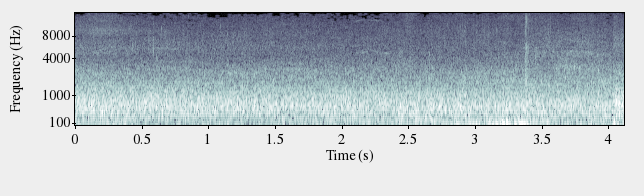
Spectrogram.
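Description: Near silence: a faint, steady background hiss, with one soft low thump a little past three seconds in.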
